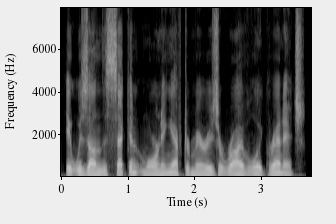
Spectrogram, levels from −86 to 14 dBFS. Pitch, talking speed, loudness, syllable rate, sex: 140 Hz, 175 wpm, -16 LUFS, 5.1 syllables/s, male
